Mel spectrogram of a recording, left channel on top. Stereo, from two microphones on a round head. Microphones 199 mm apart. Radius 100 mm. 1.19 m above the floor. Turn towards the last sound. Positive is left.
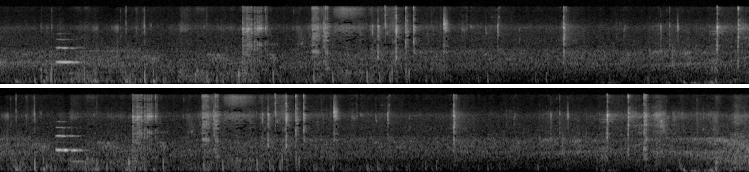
turn(degrees=-30)  # may be behind; listen again after turning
